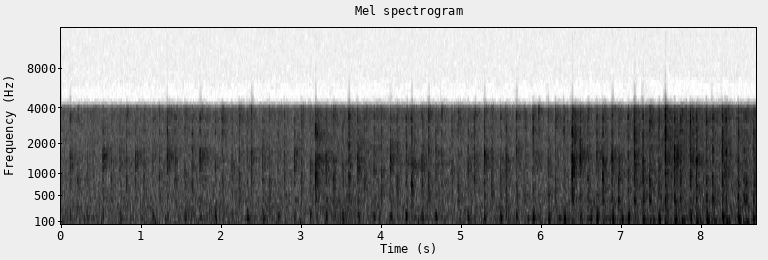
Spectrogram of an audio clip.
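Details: Rapid ticking footfalls of Carpintero, a Paso Fino horse, about two and a half taps per second, growing a little louder and crisper toward the end.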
